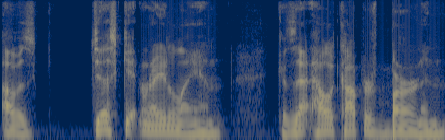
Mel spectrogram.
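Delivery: normal talking voice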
